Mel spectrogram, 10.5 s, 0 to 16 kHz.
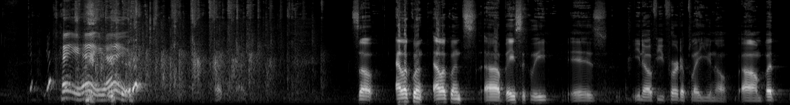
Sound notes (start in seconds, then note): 3.7 applause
